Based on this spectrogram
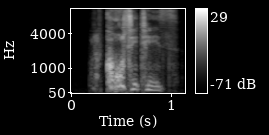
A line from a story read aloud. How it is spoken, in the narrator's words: I muttered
